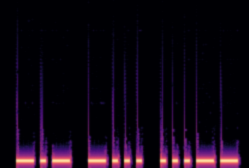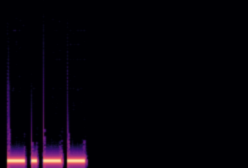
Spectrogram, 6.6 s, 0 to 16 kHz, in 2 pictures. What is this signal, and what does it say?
Morse code, heard as a keyed tone, about 15 wpm, 700 Hz. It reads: KB3Y
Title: USA Call Signs - 4 Characters - Repeated 3x - 15wpm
